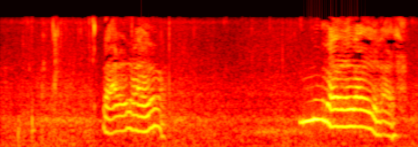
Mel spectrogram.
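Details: Domestic cat calling to scare off mice: two loud, wavering meows about two seconds apart, each rising then falling with a bending, slightly warbled pitch, over a quiet background.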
